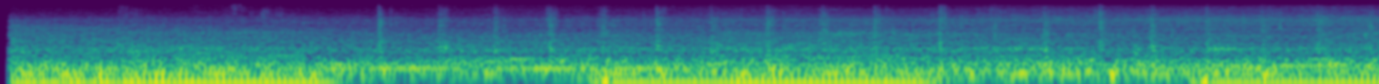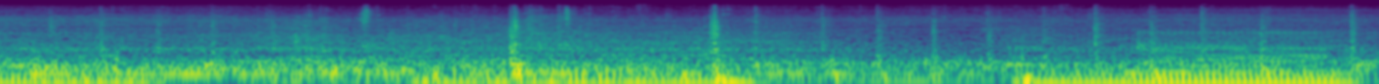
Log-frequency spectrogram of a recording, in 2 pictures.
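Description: Footsteps clank quickly on a metal floor.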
